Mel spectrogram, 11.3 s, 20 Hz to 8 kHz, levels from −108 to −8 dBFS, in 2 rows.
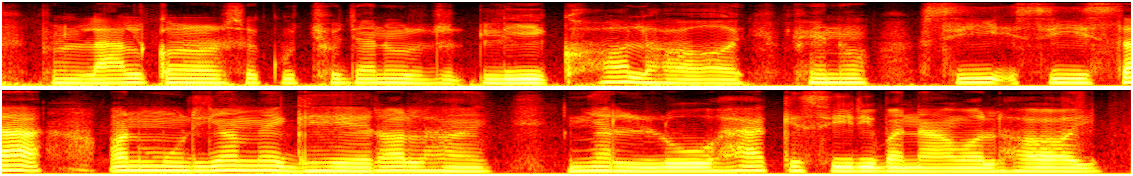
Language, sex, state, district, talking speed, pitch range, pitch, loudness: Bajjika, male, Bihar, Vaishali, 110 wpm, 135-155 Hz, 145 Hz, -21 LUFS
